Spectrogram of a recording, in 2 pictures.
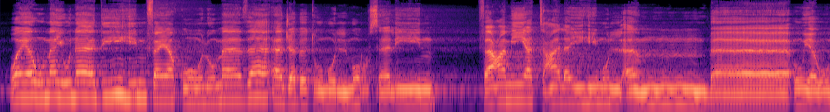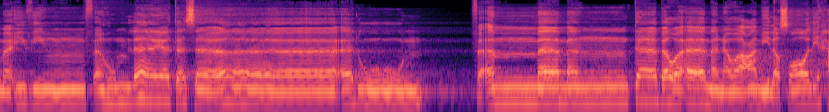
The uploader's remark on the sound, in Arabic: مسجل من صلاة التراويح بمسجد السلام بحي مشرفة بجدة.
